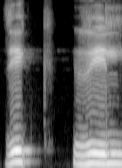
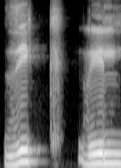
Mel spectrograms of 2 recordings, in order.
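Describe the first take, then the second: First: जिक्रिल slow again, काफ breathy without qalqala; hams demo repeated. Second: जिक्रिल slow, काफ breathed with no bounce; hams demo. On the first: Teacher repeats जिक्रिल slowly for the class. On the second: Teacher models the sound in जिक्रिल for students. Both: Shown as a demonstration. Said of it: "ये वाली sound होती है".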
